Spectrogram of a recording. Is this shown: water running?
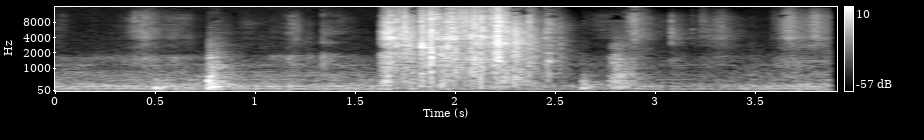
no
